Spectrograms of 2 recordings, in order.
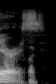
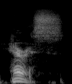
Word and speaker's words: heiress: I always fuck Heiress. that way. Heiress. No, German not heiress. you don't pronounce the H.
